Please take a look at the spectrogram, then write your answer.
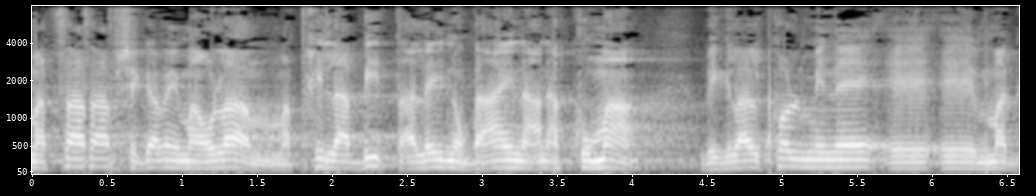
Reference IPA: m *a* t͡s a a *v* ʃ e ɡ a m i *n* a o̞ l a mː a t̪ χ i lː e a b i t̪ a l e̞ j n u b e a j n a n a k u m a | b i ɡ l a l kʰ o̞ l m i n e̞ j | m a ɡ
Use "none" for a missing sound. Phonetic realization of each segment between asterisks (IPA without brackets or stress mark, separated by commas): a, v, m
